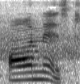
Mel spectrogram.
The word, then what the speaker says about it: honest: An honest, starting with H but the sound is of O. H is silent.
